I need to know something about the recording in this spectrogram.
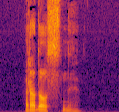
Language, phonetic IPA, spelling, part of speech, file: Polish, [raˈdɔsnɨ], radosny, adjective, Pl-radosny.ogg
